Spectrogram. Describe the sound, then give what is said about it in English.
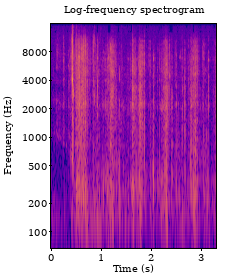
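Loud crunching of crisp Doritos chips being chewed, with sharp irregular bursts of crackle repeating every fraction of a second, no voices. “Bananas are not bad. Mm-hmm. Doritos, mm-hmm. Delicious.”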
